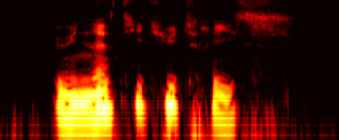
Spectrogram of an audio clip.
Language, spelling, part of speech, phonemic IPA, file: French, institutrice, noun, /ɛ̃s.ti.ty.tʁis/, Fr-institutrice.ogg
- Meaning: teacher (in a school); female equivalent of instituteur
